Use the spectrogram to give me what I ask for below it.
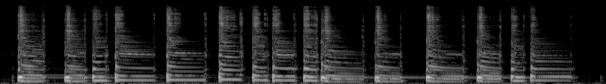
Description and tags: toy guitar playing
A pack of some funny sounds I got with an old toy guitar that I found in the office :) Hope this is useful for someone.
Gear: toy guitar, Behringer B1, cheap stand, Presonus TubePRE, M-Audio Audiophile delta 2496.
cartoon, guitar, string, toy, toy-guitar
